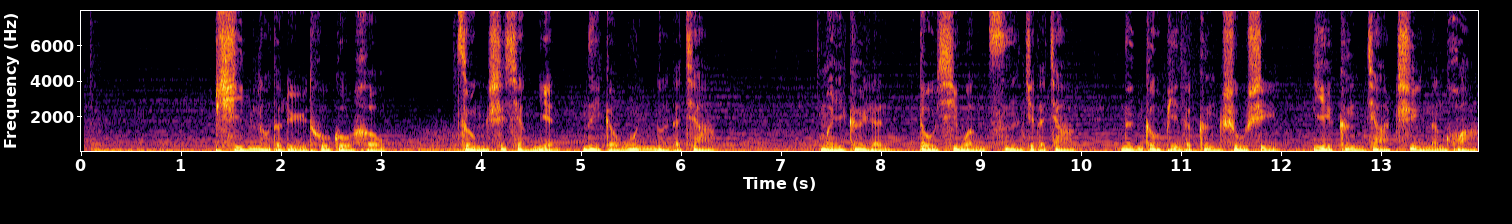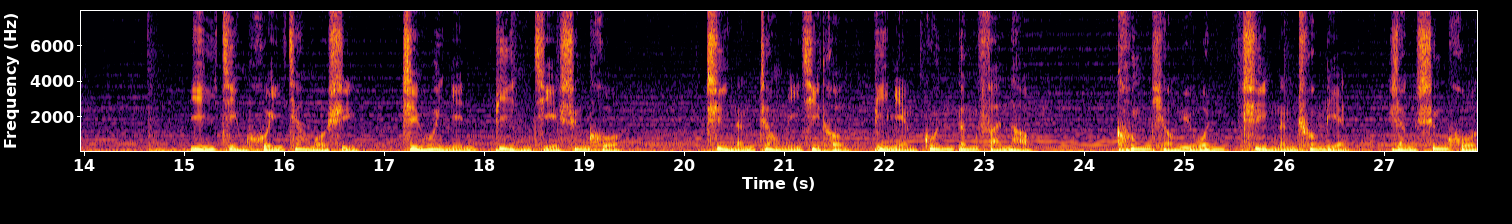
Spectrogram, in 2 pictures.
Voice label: 男, 广告; 俊逸中心

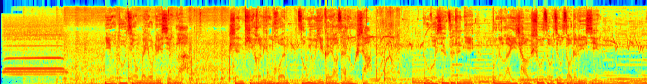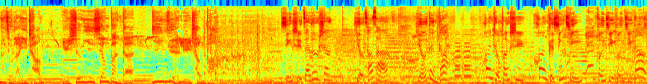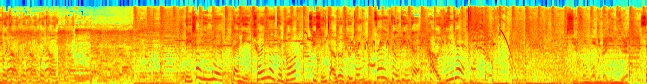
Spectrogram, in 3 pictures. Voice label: 男 片花 汽车音乐片头

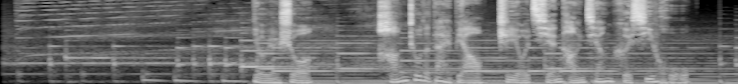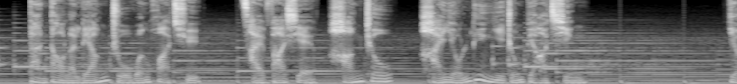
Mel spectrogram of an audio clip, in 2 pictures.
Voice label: 男 专题; 国税局专题

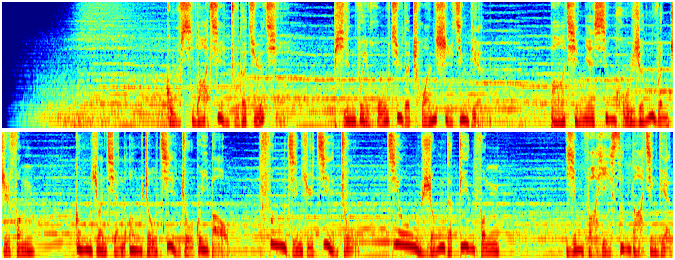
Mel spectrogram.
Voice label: 男 广告; 湘湖壹号房产

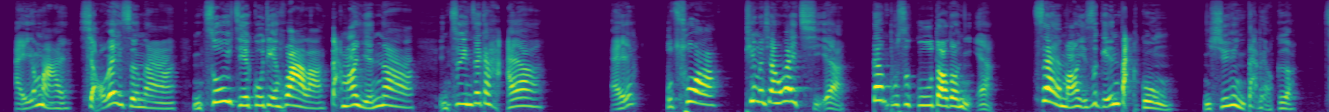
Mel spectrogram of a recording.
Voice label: 模仿 东北话

